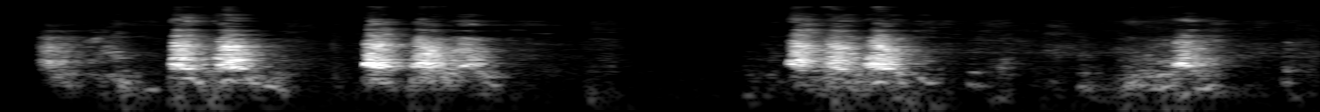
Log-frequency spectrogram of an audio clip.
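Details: A pug gives a series of short, rough barks in two bursts while being kept off the bed.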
